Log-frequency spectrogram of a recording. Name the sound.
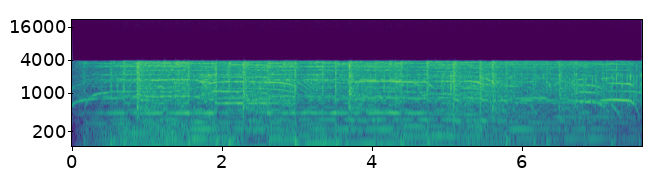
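rally crowd cheering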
